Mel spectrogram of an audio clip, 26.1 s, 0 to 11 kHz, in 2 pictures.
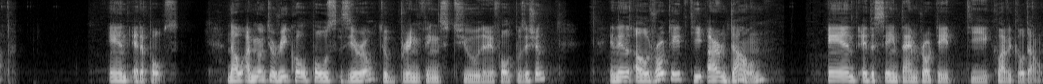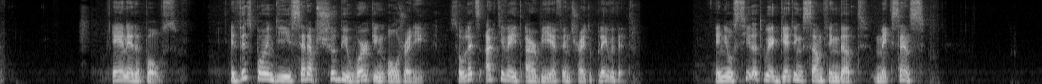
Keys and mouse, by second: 0.3 click, 0.5 r, 1.6 click, 4.2 click, 7.3 r, 7.8 r, 9.3 click, 10.0 r, 10.7 r, 13.2 r, 15.0 click, 20.0 click, 20.8 r, 25.0 shift+middle drag, 25.6 r.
